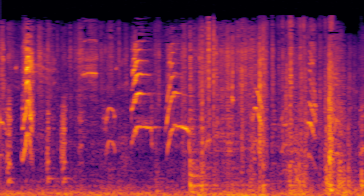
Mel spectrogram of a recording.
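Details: Hungry newborn puppy beside its stray mother gives a few short, squeaky, bent whimpers in the first couple of seconds, followed by rustling and shuffling noises while suckling.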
